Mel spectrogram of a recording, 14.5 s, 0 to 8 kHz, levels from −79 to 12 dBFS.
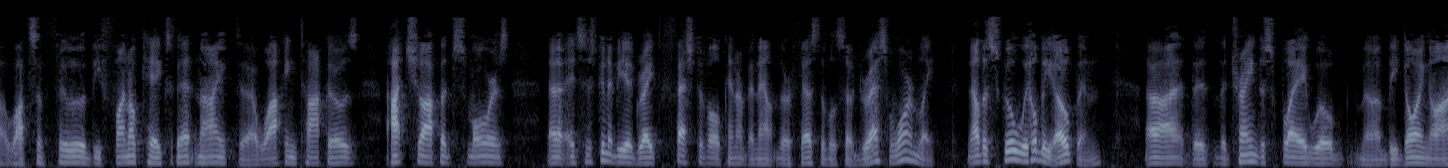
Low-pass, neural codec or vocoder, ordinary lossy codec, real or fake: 7.2 kHz; codec, 16 kHz in and 24 kHz out, 0.6 kbps, FocalCodec, streaming, 2048 codes; MP3, 24 kbps; fake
